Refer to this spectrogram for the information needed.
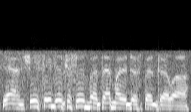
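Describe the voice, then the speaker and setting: A man calling in over amateur radio, chatting casually in a halting, hesitant way. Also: fairly high pitch. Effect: radio transmission. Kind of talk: casual ham radio chat. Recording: narrow tinny radio link, loud static.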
